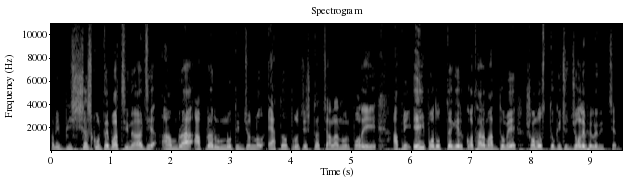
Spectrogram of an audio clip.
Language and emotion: Bengali, angry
